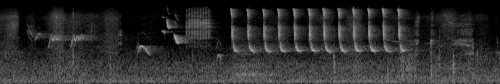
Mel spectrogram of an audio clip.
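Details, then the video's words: Nightingale song at the Żerań Canal, night of 23/24 April 2022: scattered whistles and a rising note open, then a fast, even series of about fourteen clipped, bright notes, with a faint low hum behind. "Śpiew słowika rdzawego"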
